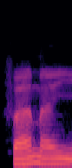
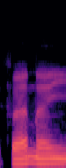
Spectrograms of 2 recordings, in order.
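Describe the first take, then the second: No difference in how they are said.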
